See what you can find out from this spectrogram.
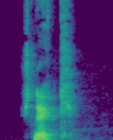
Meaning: alternative spelling of chnek
- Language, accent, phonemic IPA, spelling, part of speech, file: French, France, /ʃnɛk/, schneck, noun, LL-Q150 (fra)-schneck.wav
